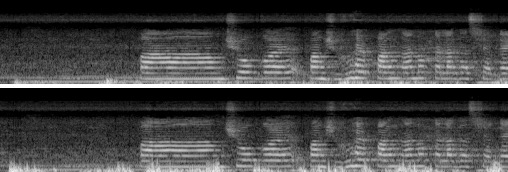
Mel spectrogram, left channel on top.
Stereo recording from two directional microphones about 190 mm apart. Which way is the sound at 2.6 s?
5° left (ahead or behind).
